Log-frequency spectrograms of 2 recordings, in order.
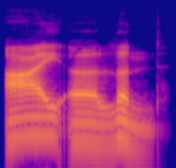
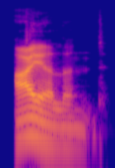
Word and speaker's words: Ireland: slightly different the country the name is Ireland has three syllables Ireland Ireland while Ireland the geography like in uh the Britain is an island Australia is an island only has two syllables Island so listen carefully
